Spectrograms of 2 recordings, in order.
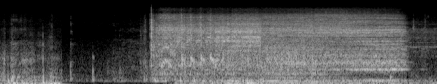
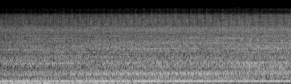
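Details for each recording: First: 2002 Toyota Sienna 3.0L V6 that stopped starting: steady starter whirr cranks about three seconds with no firing or catch, then stops; crank-no-start from a failed fuel pump, fixed by fuel pump replacement. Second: 2002 Toyota Sienna 3.0L V6 at about 311,000 miles, idling after the fuel pump and blown fuses were replaced to fix a crank-no-start: steady, even idle with a smooth low hum and no misses, knocks or ticks; healthy engine.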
